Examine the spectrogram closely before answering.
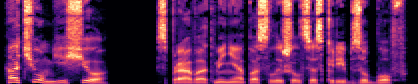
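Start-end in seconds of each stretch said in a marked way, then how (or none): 0.0-1.1 high, drawn-out mocking retort; pointedly high and slow; sarcastic retort. A narrator's reading. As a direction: stretch it out high, as if it were obvious. Meg's sarcastic retort, voiced high.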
